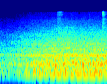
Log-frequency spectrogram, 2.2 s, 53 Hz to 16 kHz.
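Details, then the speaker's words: Whirlpool dryer set to 60 minutes, high temperature, that runs but won't heat: steady, even drum rumble with low motor hum, no knocks or scraping; drum and motor run normally, heater and thermostat still to be checked. "the machine already got machine start machine is [Music] [Music] running now I will show you the machine is running but not getting heat"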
